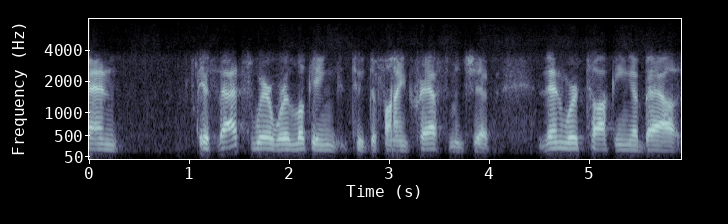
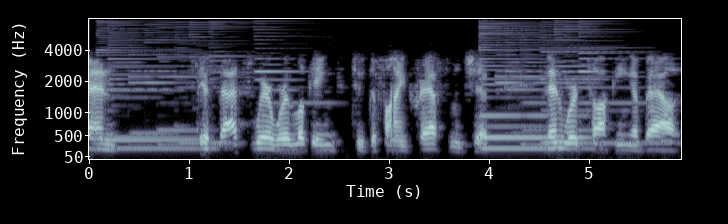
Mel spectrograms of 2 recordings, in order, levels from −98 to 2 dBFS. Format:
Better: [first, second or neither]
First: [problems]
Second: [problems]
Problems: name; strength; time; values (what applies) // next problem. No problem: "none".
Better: first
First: none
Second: noise reduction (classical method Wiener filter)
